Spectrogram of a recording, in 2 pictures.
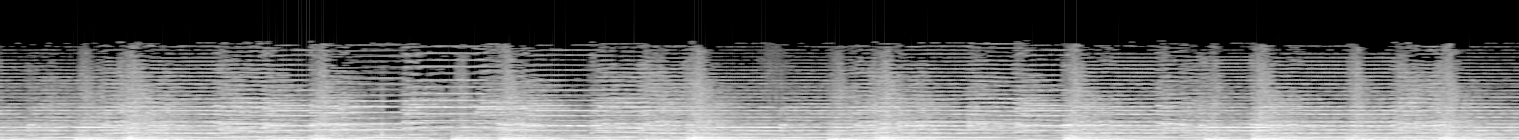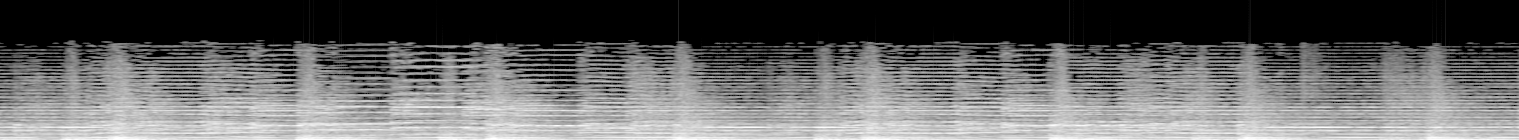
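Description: Background music: a reed-pipe melody played over a steady, unchanging drone, like bagpipes.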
